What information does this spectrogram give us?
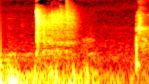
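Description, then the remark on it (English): Dice clatter onto a hard surface with a sharp rattling burst that quickly fades, followed by a second short clack a moment later. The sound is fairly loud, with no talking. “Do you want to roll dice for me, mate? Do a dice roll.”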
